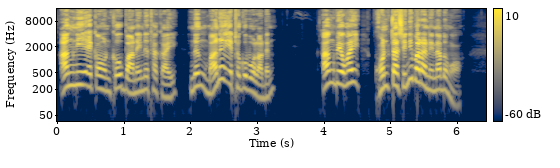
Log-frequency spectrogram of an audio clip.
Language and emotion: Bodo, angry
